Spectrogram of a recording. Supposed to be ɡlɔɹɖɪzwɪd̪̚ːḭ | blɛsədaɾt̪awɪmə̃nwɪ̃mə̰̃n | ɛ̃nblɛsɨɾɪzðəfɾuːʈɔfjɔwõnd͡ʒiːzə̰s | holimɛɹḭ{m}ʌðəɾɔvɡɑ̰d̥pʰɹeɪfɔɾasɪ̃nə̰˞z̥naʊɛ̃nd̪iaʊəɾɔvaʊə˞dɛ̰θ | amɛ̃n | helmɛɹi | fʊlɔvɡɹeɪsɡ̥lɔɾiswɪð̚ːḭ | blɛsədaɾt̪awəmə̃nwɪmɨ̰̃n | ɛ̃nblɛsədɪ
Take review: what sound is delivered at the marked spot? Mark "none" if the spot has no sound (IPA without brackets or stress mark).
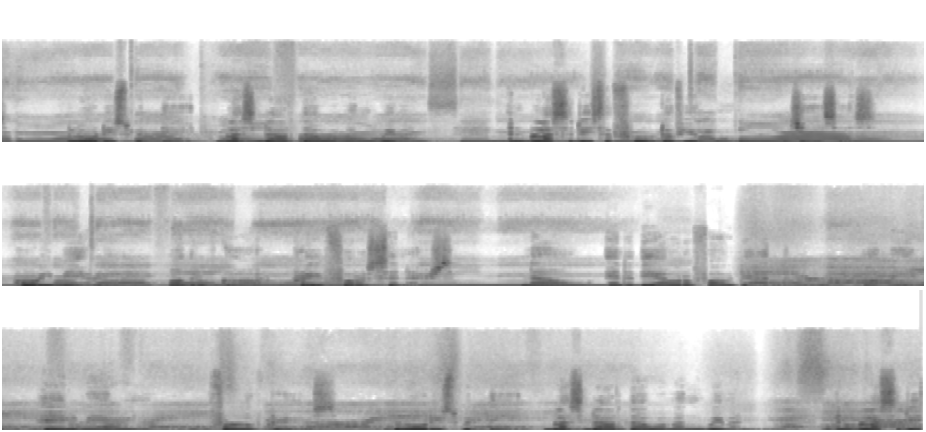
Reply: m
